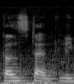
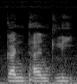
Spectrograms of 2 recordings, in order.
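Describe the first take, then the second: First: It is said with an 's' sound: constantly. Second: It is said without the 's' sound: contently. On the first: "कंस्टेंटली भी पढ़ते हैं" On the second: "अपनी खुद की बनाई हुई English, कंटेंट कंटेंटली इस तरह पढ़ता था"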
